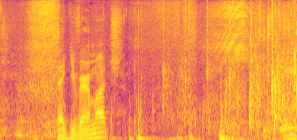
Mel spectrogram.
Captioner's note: applause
